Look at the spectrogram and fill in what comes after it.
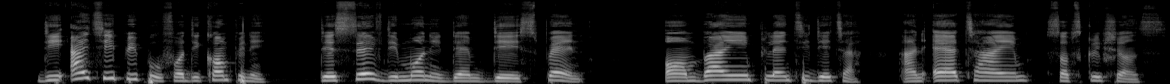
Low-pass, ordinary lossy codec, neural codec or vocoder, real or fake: none; none; none; real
